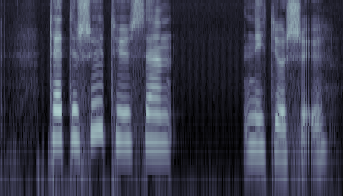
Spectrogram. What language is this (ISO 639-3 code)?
swe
